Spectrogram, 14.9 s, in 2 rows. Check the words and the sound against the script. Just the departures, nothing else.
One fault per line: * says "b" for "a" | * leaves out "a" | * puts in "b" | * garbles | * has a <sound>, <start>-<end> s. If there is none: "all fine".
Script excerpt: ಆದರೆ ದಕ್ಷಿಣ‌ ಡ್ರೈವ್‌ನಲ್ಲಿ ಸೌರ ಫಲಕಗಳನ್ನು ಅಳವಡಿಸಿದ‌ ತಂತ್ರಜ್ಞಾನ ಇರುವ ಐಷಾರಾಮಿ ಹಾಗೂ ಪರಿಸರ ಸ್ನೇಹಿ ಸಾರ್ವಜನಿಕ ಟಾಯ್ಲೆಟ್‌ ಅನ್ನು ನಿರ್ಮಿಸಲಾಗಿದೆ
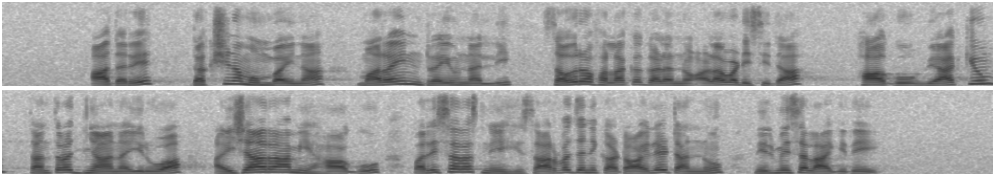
* puts in "ಮುಂಬೈನ ಮರೈನ್"
* puts in "ಹಾಗೂ ವ್ಯಾಕ್ಯೂಮ್"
